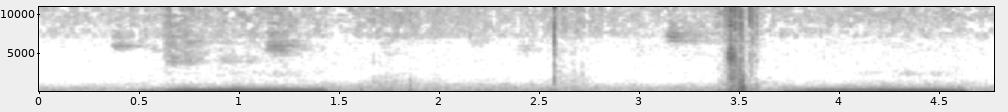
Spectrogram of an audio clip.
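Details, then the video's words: A domestic cat snoring: two drawn-out, low, buzzy breaths, each about a second long and roughly three seconds apart, with a sharp click in the gap between them. "Cat snoring 코고는 고양이"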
